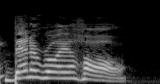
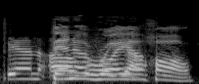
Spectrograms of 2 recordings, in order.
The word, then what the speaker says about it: Benaroya Hall: How do you pronounce the name of the place where I'm speaking? – Benaroya Hall. – Benaroya. – Benaroya. – Ben Arroyo Hall. – Yes.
